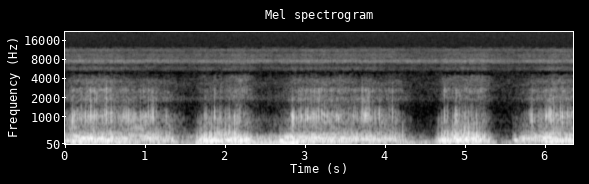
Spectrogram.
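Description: Soft, low, rumbling noisy breaths with a purring quality, about 20 a minute. This is gentle infant snoring.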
